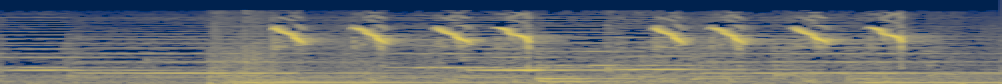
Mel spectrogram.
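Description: Chick chirping: eight high, quick peeping chirps, each sliding downward in pitch, in two runs of four with a short pause between, over a soft low background hum.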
